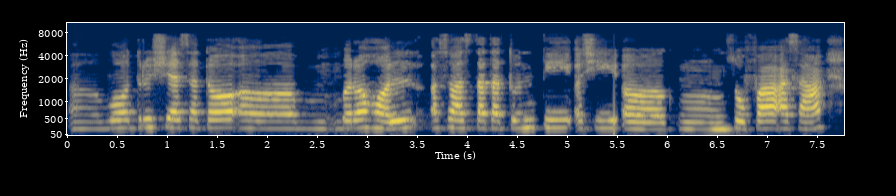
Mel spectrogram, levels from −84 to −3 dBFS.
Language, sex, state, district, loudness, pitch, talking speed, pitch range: Konkani, female, Goa, North and South Goa, -19 LUFS, 220 Hz, 125 wpm, 205-230 Hz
